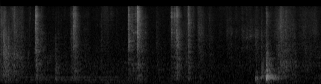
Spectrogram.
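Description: Handling noises from a small aluminium-framed whiteboard: a few short knocks and rustles, then a louder knock about five seconds in as a sponge eraser comes down on the board and starts wiping it.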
